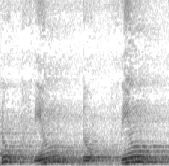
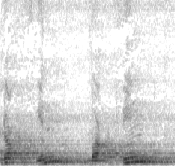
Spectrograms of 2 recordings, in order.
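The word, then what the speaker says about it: ضعف: Menurut referensi dari kitab An-Nashr bahwa Imam Hafs membacanya dhammah, dibacanya du'fil du'fa. Dan yang kedua Imam Asim dibacanya dotnya dengan fathah, dibaca do'fin dan terakhir do'fan.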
